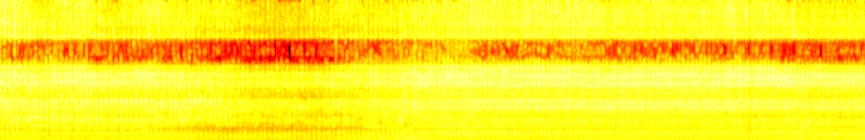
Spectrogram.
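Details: Viper Active small engine idling: fast, fairly even tapping of about four knocks a second over the exhaust; engine knock, cause unclear.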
